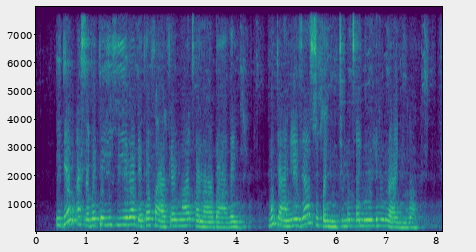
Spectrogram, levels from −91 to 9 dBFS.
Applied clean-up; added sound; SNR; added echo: neural separator model SepFormer DNS4.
